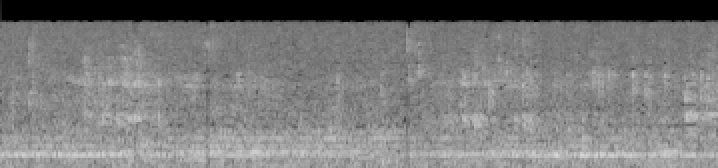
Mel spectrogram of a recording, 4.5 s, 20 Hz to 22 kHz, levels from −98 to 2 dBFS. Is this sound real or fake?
real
